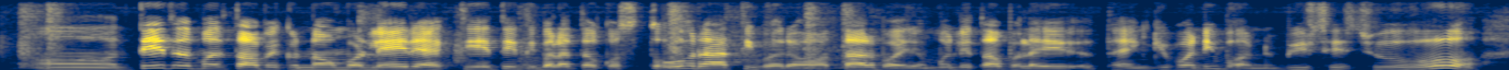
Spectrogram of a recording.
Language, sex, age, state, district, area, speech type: Nepali, female, 30-45, West Bengal, Kalimpong, rural, spontaneous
